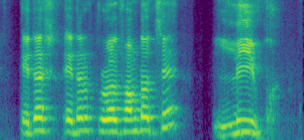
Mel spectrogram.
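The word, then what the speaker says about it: livres: এটা, এটার প্লুরাল ফর্মটা হচ্ছে লিভ। এই এসটা থাকবে, আবার এস এর উচ্চারণ হবে না। এস is silent here.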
